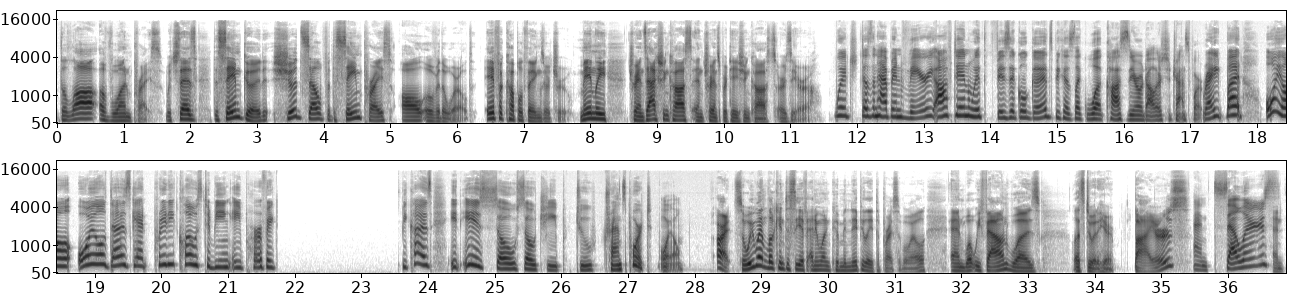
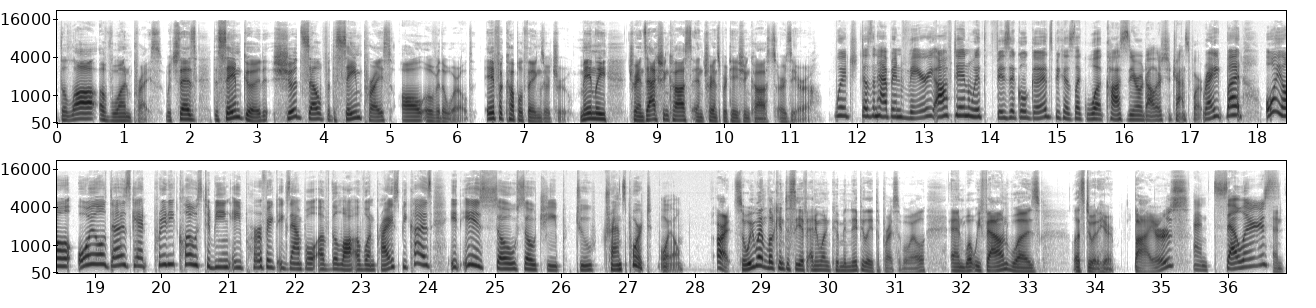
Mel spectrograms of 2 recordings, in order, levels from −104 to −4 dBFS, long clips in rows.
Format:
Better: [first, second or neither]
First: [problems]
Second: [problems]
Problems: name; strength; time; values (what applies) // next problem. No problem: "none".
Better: second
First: audio cutting out; at 22 s for 2 s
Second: none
